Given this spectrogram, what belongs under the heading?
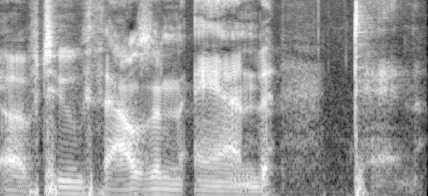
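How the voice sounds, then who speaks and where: Noticeable background noise surrounds the speaker. He is a man with a Midwestern American accent. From Michigan, US Midwest. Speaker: podcast host and comedian. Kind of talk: casual chat.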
